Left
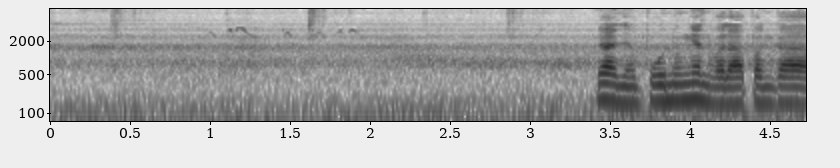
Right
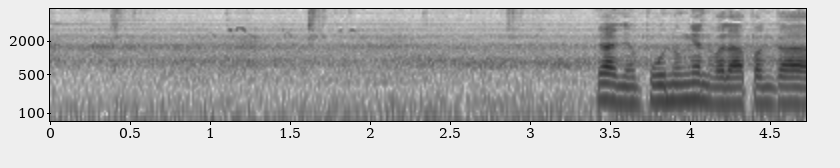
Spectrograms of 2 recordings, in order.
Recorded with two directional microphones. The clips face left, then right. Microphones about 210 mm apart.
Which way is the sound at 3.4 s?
20° left (ahead or behind).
